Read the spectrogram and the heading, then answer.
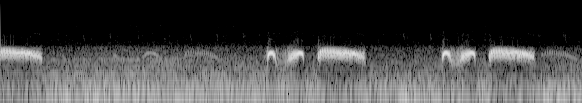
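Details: Lure call of a spotted dove meant to draw in other doves: loud low coos, a long held note followed by two repeated phrases of two quick notes and a sustained coo, against constant low background hum.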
